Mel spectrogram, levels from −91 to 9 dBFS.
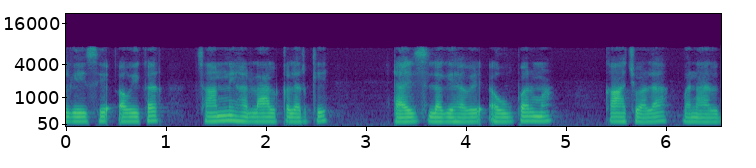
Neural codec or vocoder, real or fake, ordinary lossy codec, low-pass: codec, 16 kHz in and 24 kHz out, 1 kbps, XY-Tokenizer; fake; none; 7.2 kHz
